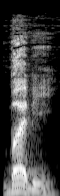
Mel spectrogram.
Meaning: womanish, effeminate
- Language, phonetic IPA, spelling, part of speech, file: Russian, [ˈbabʲɪj], бабий, adjective, Ru-бабий.ogg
